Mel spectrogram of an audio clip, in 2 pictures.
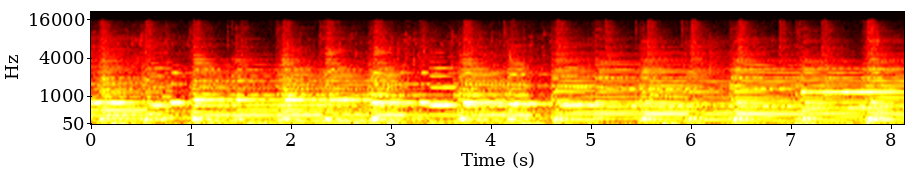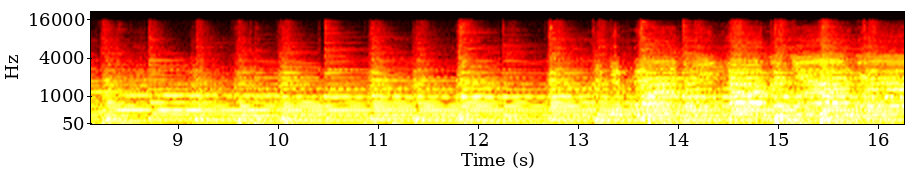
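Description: Acoustic guitar strumming chords in a steady rhythm as a hymn accompaniment, with singing joining in near the end.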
